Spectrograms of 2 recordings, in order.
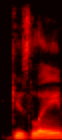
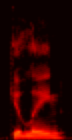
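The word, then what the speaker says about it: Ghislaine: talk about about uh gizlane or gizlane sorry gillane elaine apparently you're not supposed to pronounce the s maxwell and that whole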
